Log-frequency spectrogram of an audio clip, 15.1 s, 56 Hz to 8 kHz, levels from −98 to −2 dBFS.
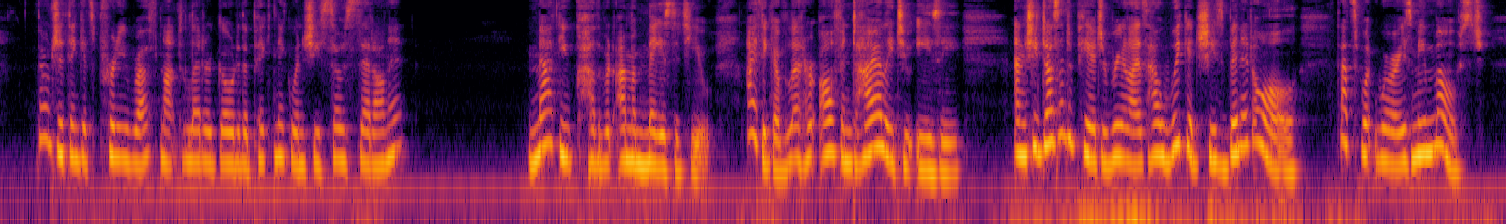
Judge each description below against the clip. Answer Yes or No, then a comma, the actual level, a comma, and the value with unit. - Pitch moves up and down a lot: No, average, 3.7 semitones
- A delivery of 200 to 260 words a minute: Yes, fast, 205 wpm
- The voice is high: Yes, high, 230 Hz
